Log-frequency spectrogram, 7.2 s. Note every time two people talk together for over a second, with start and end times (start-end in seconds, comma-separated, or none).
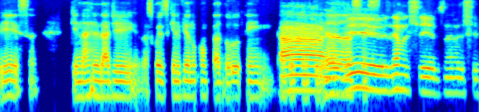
4.2-5.7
